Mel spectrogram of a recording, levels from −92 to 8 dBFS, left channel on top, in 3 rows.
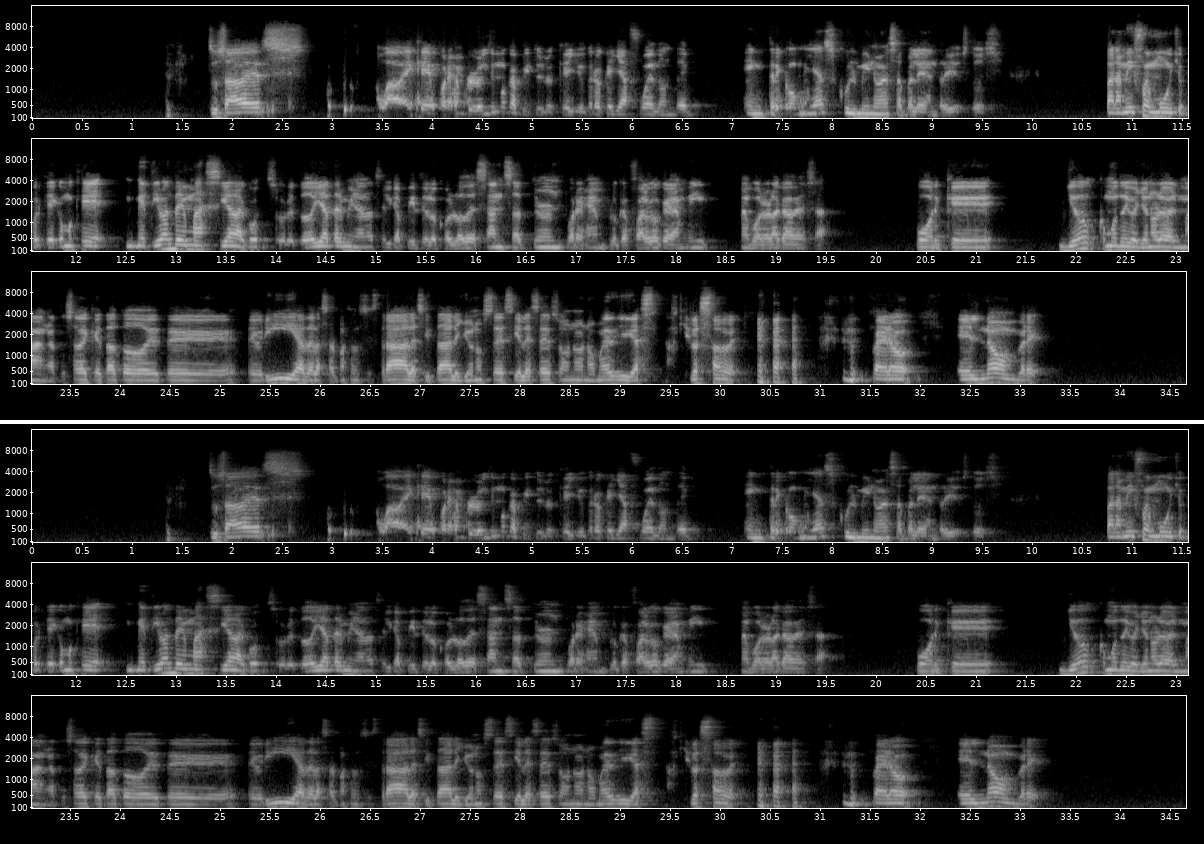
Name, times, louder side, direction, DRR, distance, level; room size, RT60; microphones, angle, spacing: voice 1, 1.8-2.7 3.4-6.6 7.1-9.7 10.8-18.3 18.7-19.5 20.4-21.2 21.8-32.0 32.4-33.2, left 7 dB, 65° left, 0.5 m, -29 dB
12.0 x 8.0 x 6.7 m
head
